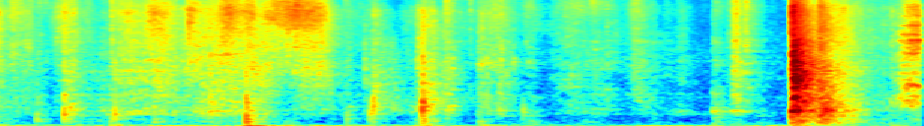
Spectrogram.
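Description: Cardboard hobby boxes being lifted out of a cardboard shipping case and set down in stacks, with rustling and light knocks of boxes against cardboard and the table, and one louder thump about five seconds in.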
